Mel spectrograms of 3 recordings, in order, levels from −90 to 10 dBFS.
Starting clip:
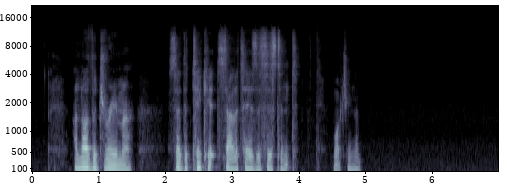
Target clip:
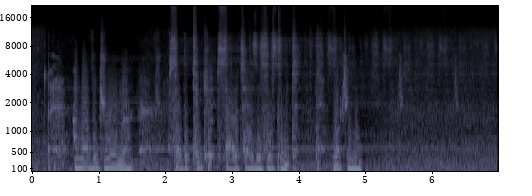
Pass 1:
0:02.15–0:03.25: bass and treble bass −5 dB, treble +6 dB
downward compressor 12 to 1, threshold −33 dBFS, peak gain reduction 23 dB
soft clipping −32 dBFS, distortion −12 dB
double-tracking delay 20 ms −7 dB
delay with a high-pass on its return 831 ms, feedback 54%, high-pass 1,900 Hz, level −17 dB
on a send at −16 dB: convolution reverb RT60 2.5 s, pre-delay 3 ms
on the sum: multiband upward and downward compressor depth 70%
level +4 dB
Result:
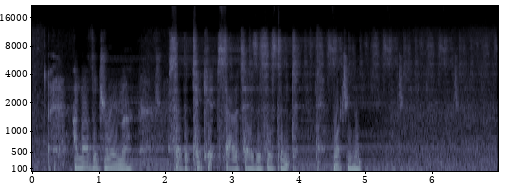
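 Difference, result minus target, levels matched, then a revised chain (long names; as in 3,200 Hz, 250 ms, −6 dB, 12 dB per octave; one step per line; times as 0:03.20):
soft clipping: distortion −7 dB
0:02.15–0:03.25: bass and treble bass −5 dB, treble +6 dB
downward compressor 12 to 1, threshold −33 dBFS, peak gain reduction 23 dB
soft clipping −42.5 dBFS, distortion −5 dB
double-tracking delay 20 ms −7 dB
delay with a high-pass on its return 831 ms, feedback 54%, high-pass 1,900 Hz, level −17 dB
on a send at −16 dB: convolution reverb RT60 2.5 s, pre-delay 3 ms
on the sum: multiband upward and downward compressor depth 70%
level +4 dB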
